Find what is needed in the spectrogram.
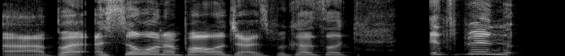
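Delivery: rushed, very fast speech.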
